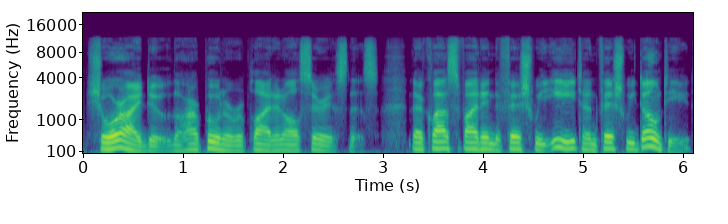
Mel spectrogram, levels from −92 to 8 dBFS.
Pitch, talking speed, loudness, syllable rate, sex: 130 Hz, 195 wpm, -17 LUFS, 5.1 syllables/s, male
